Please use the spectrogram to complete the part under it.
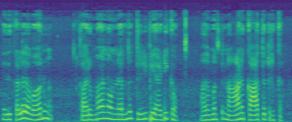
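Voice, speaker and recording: A man voicing a sharp-tongued young daughter-in-law in an amateur cartoon, speaking scornfully and defensively. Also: a little high, steady tone, quick pace, breathy edge.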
